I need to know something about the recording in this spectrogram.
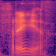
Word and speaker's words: Freja: Like Freya or Freja is like I think it's like it's pronounced Freja with like with Y and then J afterwards.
